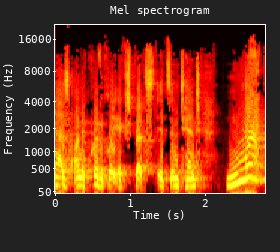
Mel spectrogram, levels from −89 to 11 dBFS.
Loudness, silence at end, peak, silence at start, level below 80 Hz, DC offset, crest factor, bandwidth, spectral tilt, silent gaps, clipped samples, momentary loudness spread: -11 LUFS; 0 s; 0 dBFS; 0 s; -40 dBFS; under 0.1%; 10 dB; 17 kHz; -3.5 dB/octave; none; under 0.1%; 6 LU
